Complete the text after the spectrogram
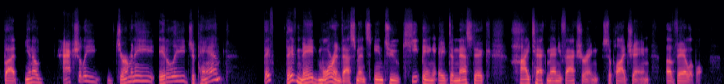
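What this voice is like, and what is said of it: American accent. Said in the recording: “As you can hear from my accent, I'm American”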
